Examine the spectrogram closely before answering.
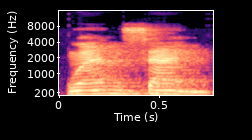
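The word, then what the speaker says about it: Hiuen Tsang: विक्रमादित्य के समय वैन सैंग, T silent है, और टी सिंह में आई साइलेंट है।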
